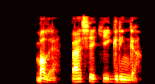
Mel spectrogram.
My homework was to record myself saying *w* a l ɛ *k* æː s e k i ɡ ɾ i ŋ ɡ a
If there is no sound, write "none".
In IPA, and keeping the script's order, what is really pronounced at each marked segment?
b, p

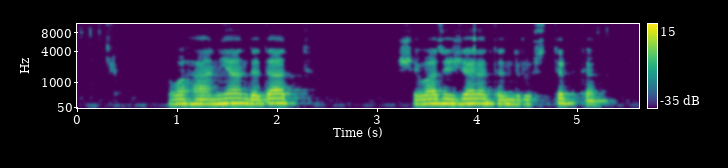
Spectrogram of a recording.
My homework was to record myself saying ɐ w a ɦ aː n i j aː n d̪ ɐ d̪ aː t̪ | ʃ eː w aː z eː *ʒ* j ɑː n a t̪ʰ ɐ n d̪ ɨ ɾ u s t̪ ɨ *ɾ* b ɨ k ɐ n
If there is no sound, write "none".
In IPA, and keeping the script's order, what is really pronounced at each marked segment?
ʒ, ɾ

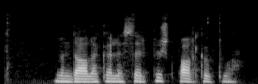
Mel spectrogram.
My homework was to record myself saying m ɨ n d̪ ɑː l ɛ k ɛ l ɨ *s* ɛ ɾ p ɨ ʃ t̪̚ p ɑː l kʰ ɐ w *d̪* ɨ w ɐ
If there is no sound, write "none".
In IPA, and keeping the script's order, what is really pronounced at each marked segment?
s, t̪

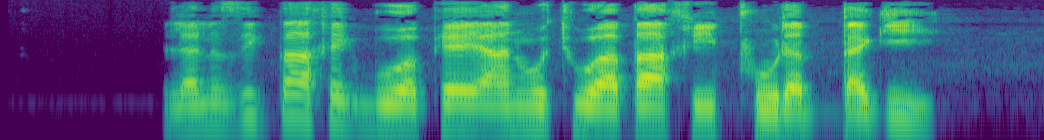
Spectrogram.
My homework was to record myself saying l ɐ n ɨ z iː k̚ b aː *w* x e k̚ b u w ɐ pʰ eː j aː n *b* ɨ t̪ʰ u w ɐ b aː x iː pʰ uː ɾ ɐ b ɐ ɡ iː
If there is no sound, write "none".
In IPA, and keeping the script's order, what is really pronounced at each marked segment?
none, w

